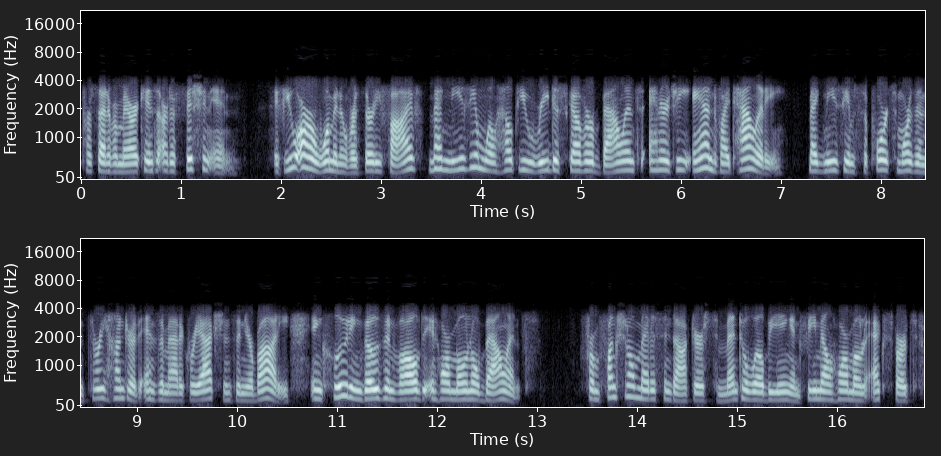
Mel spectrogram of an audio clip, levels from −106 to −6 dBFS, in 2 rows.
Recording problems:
phone-call audio

